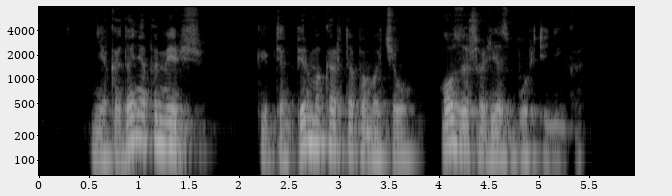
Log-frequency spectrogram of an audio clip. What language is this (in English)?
Lithuanian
